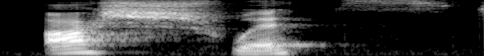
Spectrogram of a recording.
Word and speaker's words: Auschwitz: Auschwitz.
